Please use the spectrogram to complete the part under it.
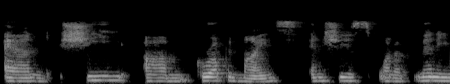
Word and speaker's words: Mainz: Mainz.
